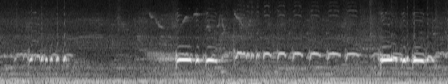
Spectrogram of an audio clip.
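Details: Cemani zebra dove in full song: two loud bursts of quick stuttered coos, with a steady train of softer rolling coo notes from another dove running through most of the recording over a low hum.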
